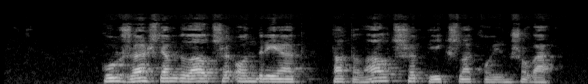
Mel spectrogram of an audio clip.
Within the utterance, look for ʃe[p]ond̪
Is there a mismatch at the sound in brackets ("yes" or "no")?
yes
